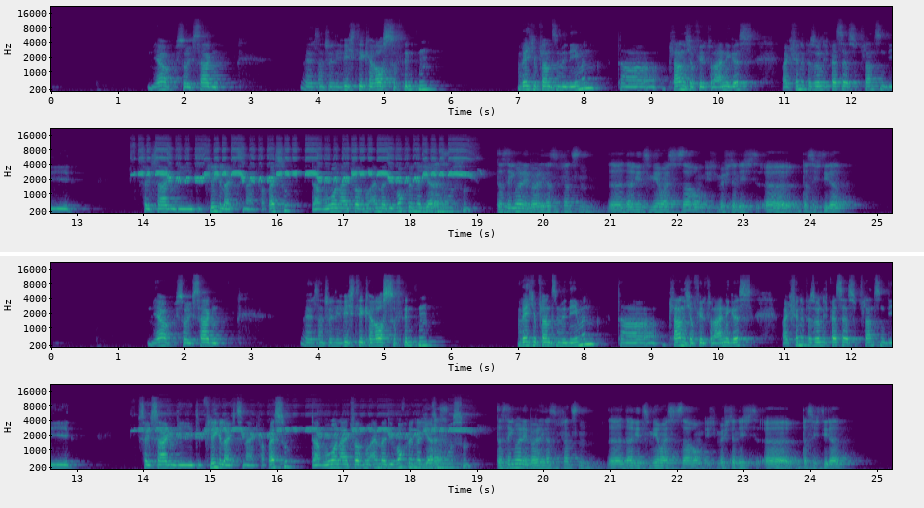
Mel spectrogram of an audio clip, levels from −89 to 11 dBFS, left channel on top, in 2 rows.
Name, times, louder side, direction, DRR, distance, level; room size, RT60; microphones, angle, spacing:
voice 1, 1.4-2.6 3.7-5.7 7.0-8.2 8.5-12.9 13.9-16.2 16.5-18.9, right 3 dB, 55° right, 10 dB, 2.1 m, -31 dB
sound 1, 13.8-19.1, left 9 dB, 80° left, 3.0 m, -33 dB
voice 2, 18.1-18.6 19.3-24.5, right 2 dB, 40° right, 9 dB, 4.7 m, -34 dB
24.5 x 23.0 x 7.0 m, 0.64 s
head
